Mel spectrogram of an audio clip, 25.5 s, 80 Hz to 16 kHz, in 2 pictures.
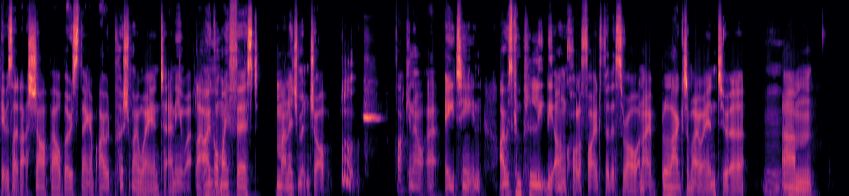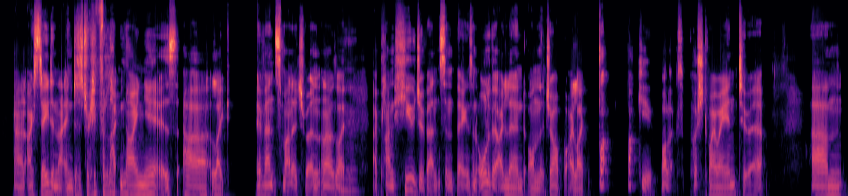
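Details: Adult man, 32, with Tourette syndrome acquired about seven years earlier, in his mid-20s, after a brain injury; occasional returning stammer; involuntary swearing and whistling tics; vocal tics with coprolalia (Tourette's syndrome).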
